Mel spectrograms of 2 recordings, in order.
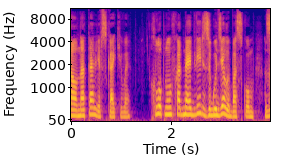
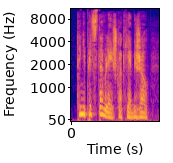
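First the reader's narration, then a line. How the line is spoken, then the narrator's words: Boy's delighted breathless exclamation. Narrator (Russian): С восторгом выдохнул мальчик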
